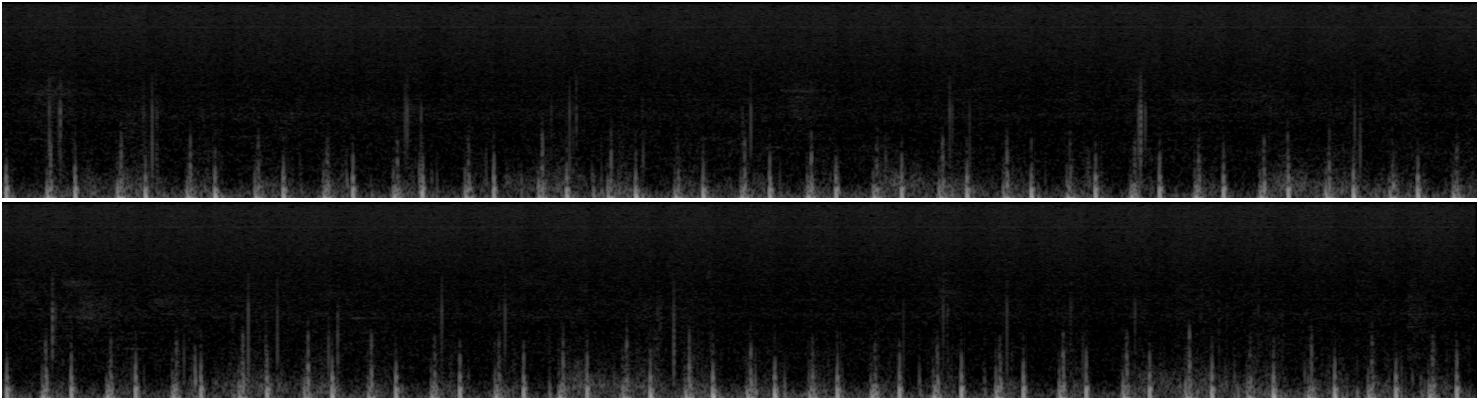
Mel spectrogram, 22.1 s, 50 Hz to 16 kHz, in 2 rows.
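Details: 22-year-old female's heartbeat while stressed after an all-nighter: steady, regular low heart thumps with faint background hum and noise.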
